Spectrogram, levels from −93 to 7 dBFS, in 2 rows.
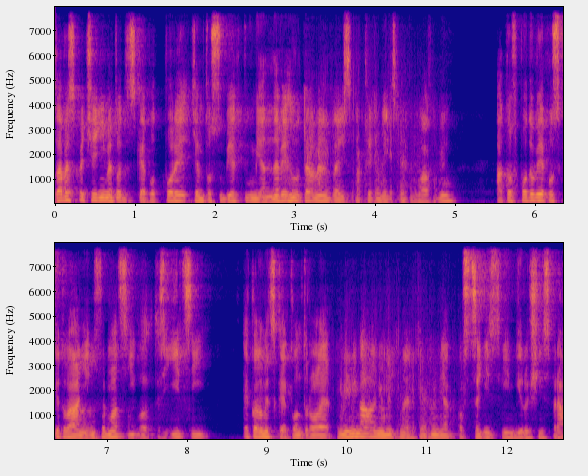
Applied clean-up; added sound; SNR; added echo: neural mask model DeepFilterNet 3.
